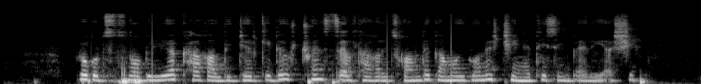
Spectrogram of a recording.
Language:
Georgian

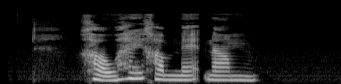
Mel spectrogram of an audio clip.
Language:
Thai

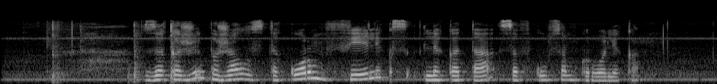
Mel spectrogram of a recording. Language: Russian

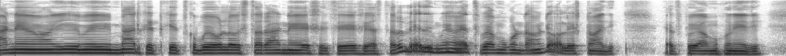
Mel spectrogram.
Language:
Telugu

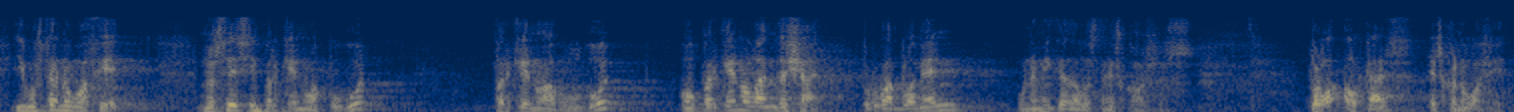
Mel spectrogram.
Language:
Catalan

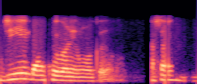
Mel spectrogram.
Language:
Sindhi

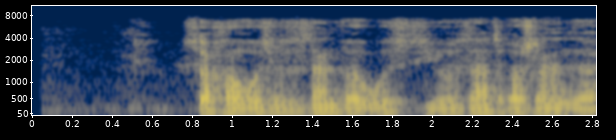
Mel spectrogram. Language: Uzbek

